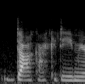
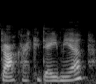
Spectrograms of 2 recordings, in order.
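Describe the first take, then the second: First: Academia is said the widely standard way. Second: Academia is said in a regional way. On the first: This is how others expect it to be said. The speaker calls it right. "I realised I pronounced dark academia as" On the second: This is a local habit of the speaker. The speaker calls it wrong. "a regional thing from where I'm from in the U K"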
